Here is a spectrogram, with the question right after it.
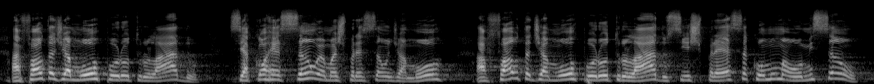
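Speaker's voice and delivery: usual speaking voice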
